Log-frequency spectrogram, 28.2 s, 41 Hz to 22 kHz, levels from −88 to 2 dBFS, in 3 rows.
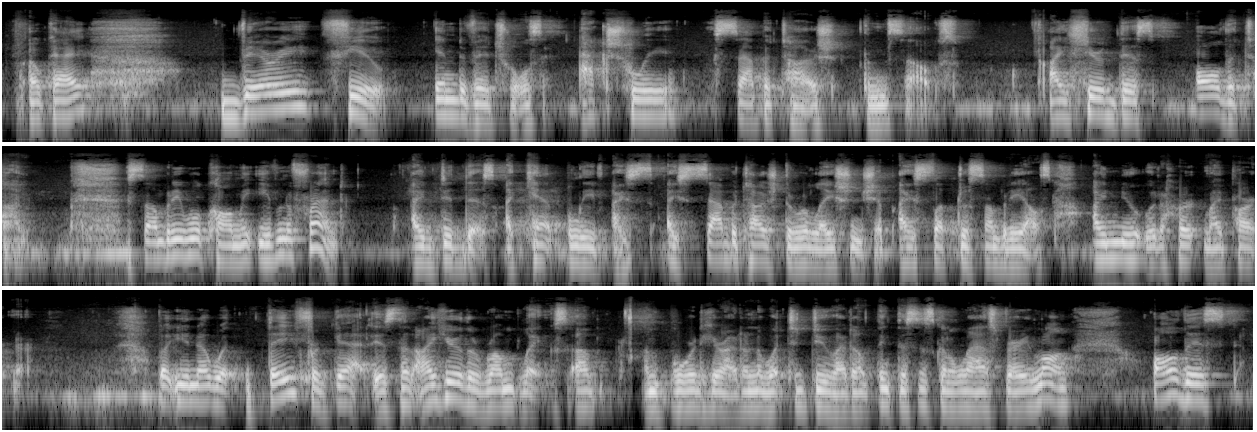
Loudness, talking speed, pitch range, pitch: -17 LUFS, 165 wpm, 120-175 Hz, 140 Hz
